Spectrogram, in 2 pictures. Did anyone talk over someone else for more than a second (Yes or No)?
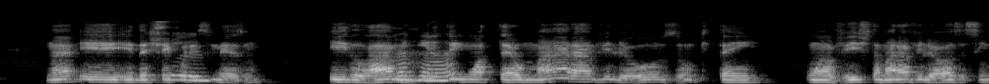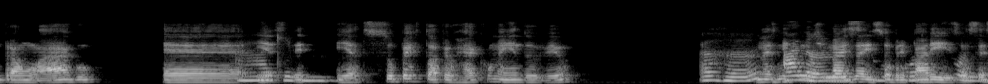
Yes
